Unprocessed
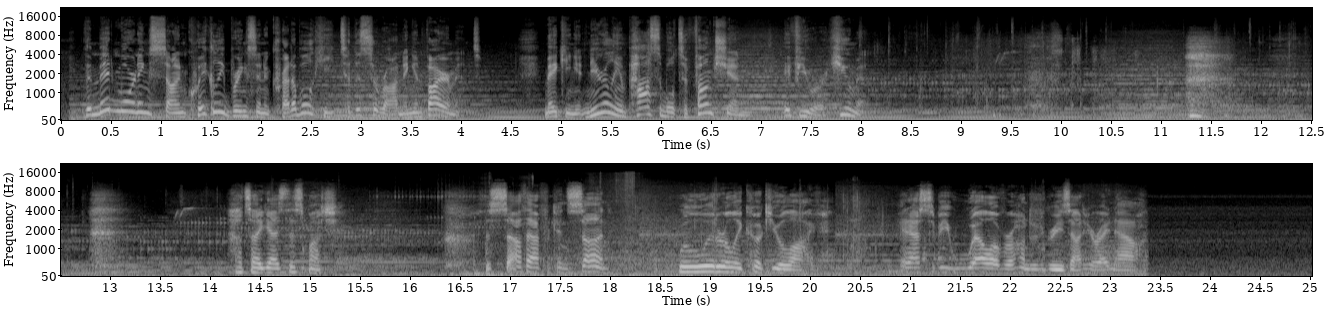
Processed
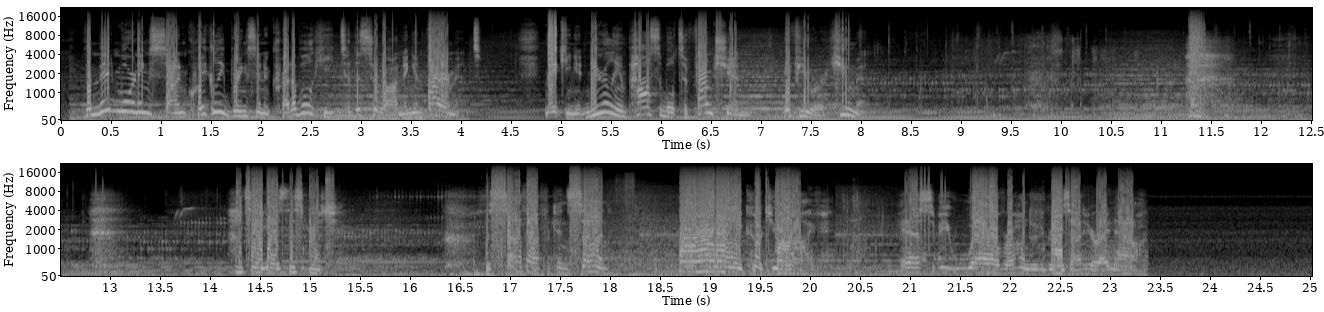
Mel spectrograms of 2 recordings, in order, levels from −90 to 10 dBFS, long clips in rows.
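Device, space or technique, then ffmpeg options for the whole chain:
overflowing digital effects unit: -filter_complex "[0:a]aeval=exprs='(mod(6.31*val(0)+1,2)-1)/6.31':channel_layout=same,lowpass=11000,asettb=1/sr,asplit=3[link_01][link_02][link_03];[link_01]atrim=end=4.084[link_04];[link_02]atrim=start=4.08:end=5.06,asetpts=PTS-STARTPTS,afade=type=in:duration=0.004:curve=qsin,afade=type=out:start_time=0.976:duration=0.004:curve=qsin,bass=frequency=250:gain=-10,treble=frequency=4000:gain=13[link_05];[link_03]atrim=start=5.056[link_06];[link_04][link_05]acrossfade=duration=0.004:curve1=hsin:curve2=qsin[link_07];[link_07][link_06]acrossfade=duration=0.004:curve1=qsin:curve2=hsin,volume=-1.5dB"

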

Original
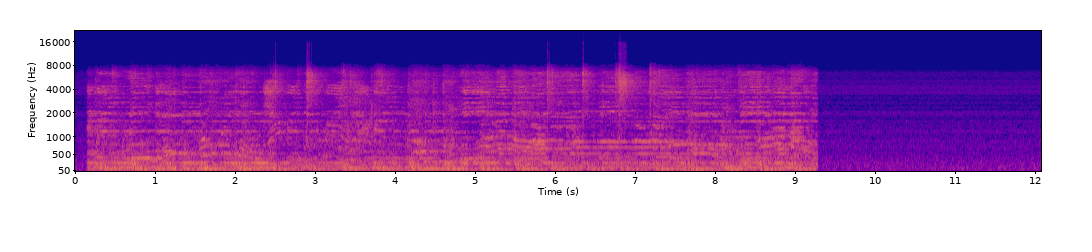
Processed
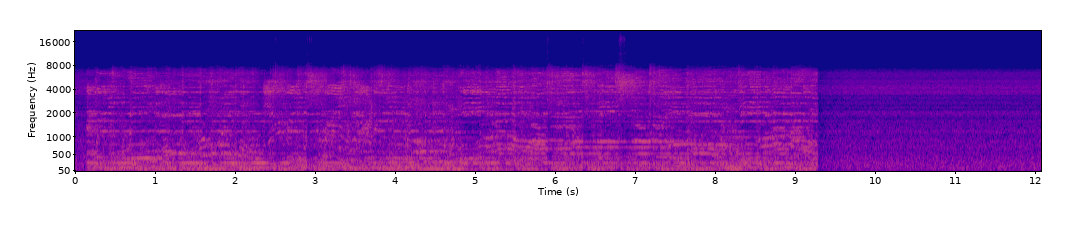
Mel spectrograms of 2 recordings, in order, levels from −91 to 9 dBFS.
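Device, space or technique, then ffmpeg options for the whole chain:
broadcast voice chain: -af "highpass=frequency=96:poles=1,deesser=0.65,acompressor=threshold=-32dB:ratio=6,equalizer=frequency=4500:width_type=o:width=1.6:gain=4.5,alimiter=level_in=8.5dB:limit=-24dB:level=0:latency=1:release=396,volume=-8.5dB,volume=2dB"

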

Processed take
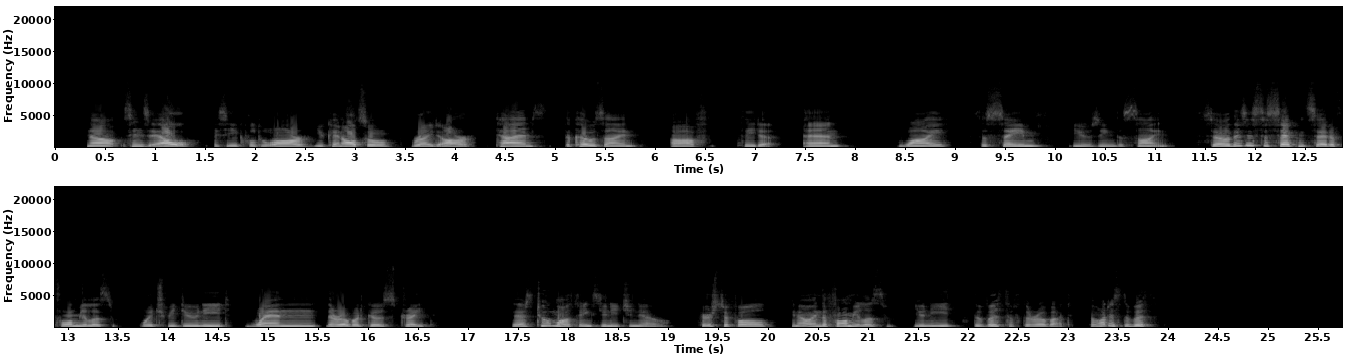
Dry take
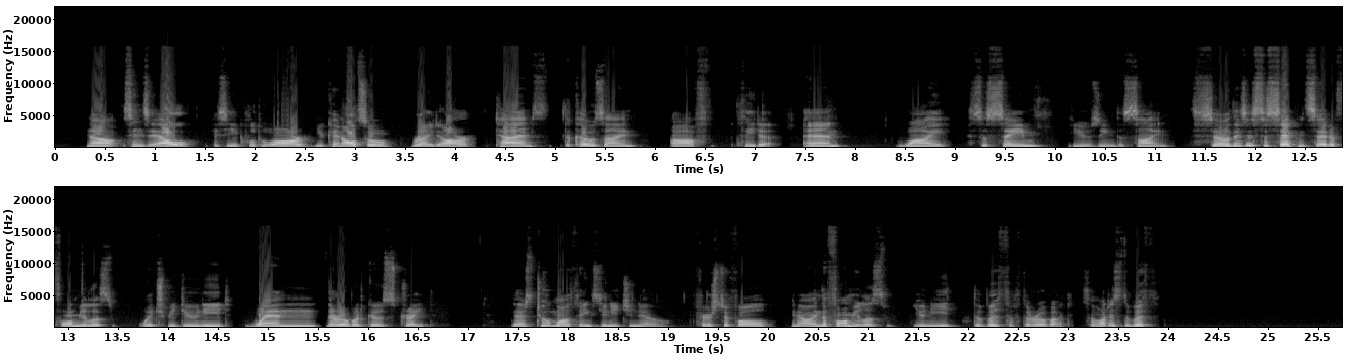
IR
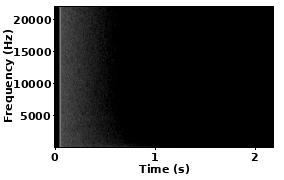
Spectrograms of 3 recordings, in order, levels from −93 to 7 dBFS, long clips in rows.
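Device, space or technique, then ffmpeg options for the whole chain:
hearing-loss simulation: -af "lowpass=2300,agate=range=-33dB:threshold=-44dB:ratio=3:detection=peak,volume=-9dB"

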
